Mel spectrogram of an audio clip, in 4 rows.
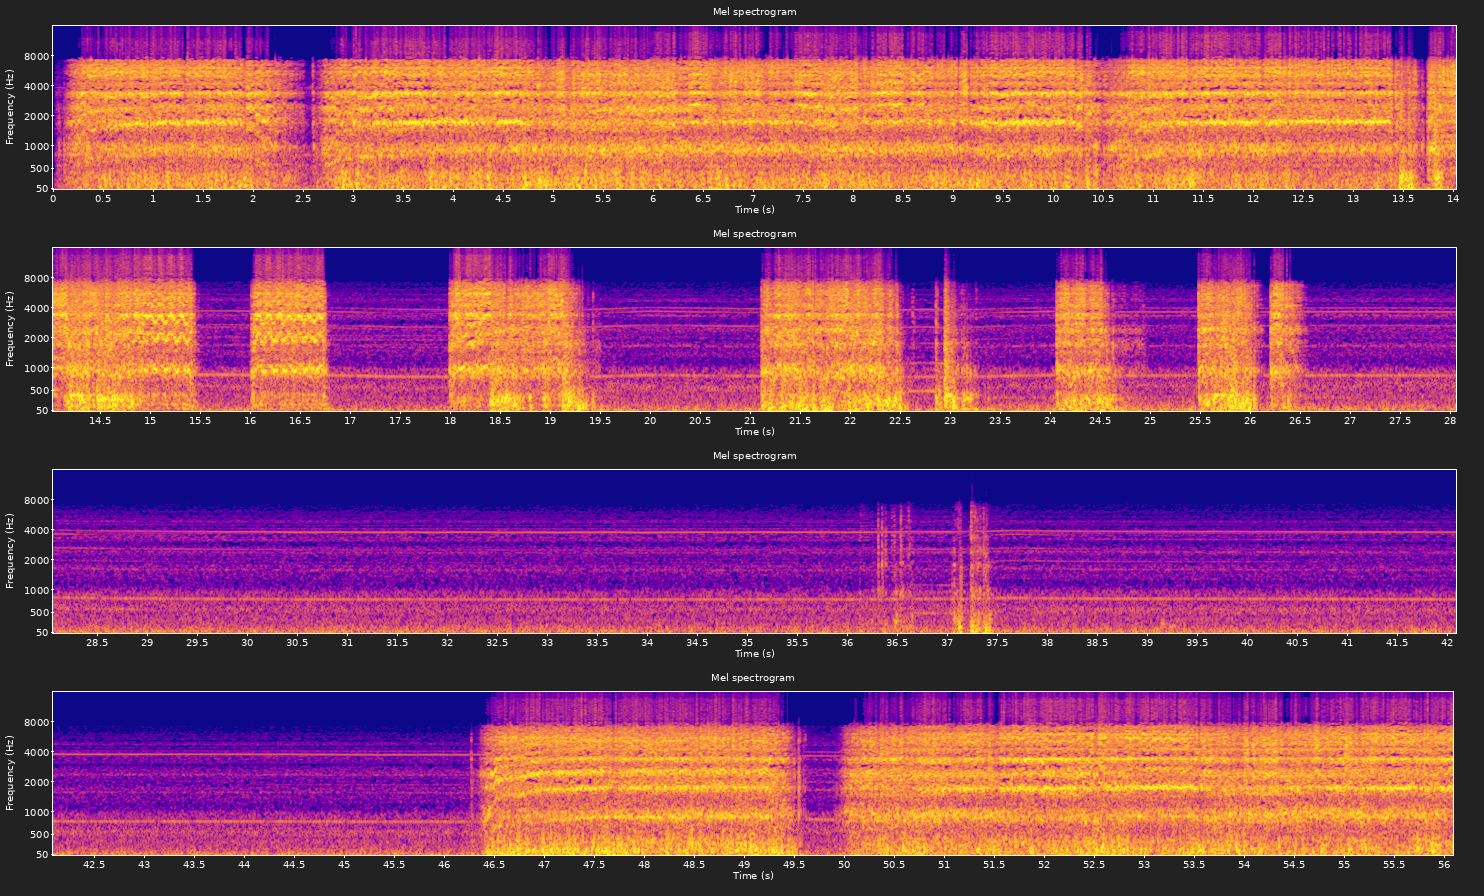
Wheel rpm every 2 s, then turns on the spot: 160, 140, 220, 220, 220, 190, 200, 210, 110, 170, 50, 120, 100, 60, 0, 0, 0, 0, 0, 0, 0, 0, 0, 130, 180, 180, 220, 230.
16-18 22-26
